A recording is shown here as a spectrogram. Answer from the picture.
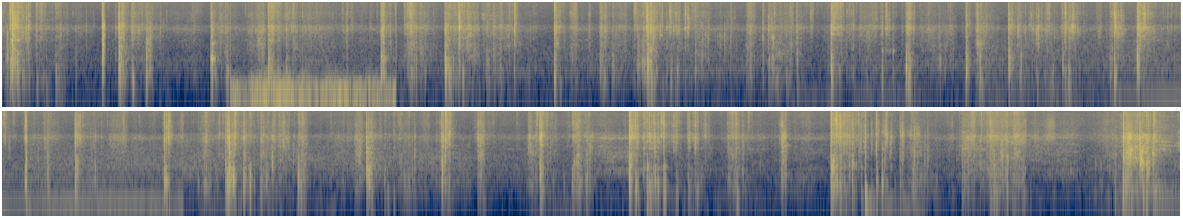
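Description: Short rounds of spruce log being tossed onto a woodpile, landing with irregular wooden knocks and clatters, one to three a second. A low rumble rises for a couple of seconds about three seconds in.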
